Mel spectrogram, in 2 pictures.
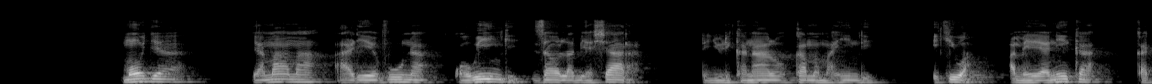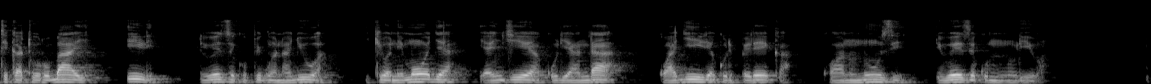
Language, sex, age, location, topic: Swahili, male, 18-24, Dar es Salaam, agriculture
